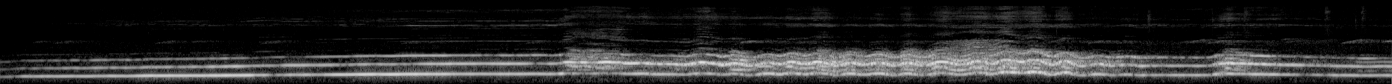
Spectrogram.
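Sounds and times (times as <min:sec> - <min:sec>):
lone wolf howling: 0:00.0 - 0:13.9
wolf pack howling in chorus: 0:03.3 - 0:13.9
young wolves shouting and roaring: 0:05.4 - 0:13.9.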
